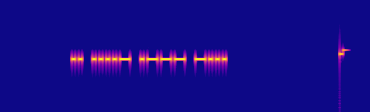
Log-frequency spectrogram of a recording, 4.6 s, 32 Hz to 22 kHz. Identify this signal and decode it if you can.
Morse code, heard as a keyed tone, about 27 wpm, 700 Hz. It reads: I4JB
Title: Four Challenging Letter-Number Combinations 28wpm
